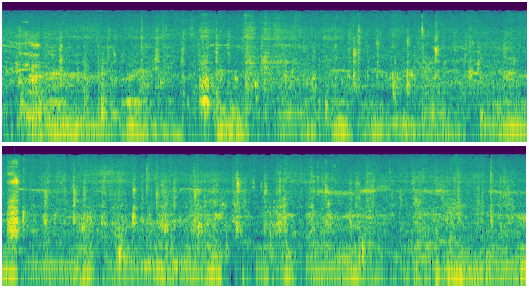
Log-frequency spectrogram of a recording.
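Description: Domestic pigs, a sow and her piglets, grunting in a run of low, repeated pulses, with scattered short rustles and clicks from piglets rooting in straw.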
